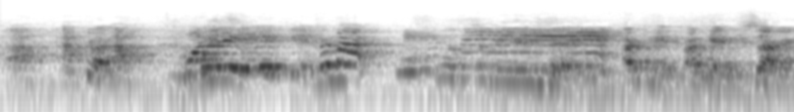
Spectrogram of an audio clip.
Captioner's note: laughter; high-pitched vocalizing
